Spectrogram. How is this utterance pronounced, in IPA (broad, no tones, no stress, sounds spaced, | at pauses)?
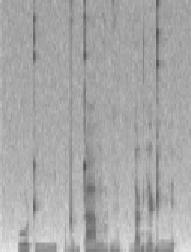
u ʈ i̤ | dˤ i̤ ɖ ʈ a v a̤ ɡ ɛ̤ k ɡ a ɖ ŋ e ɖ e̤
